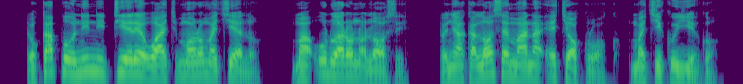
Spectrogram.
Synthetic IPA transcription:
tɔkaponinitjeɾewat͡ʃmɔɾɔmat͡ʃɪɛlɔ̰ | maʔʊdwaɾɔnɔ̰lɔsɪ̰ | tɔɲakalɔsɛmanaʔɛt͡ʃɔkɾwɔ̰k | mat͡ʃekojeɡo

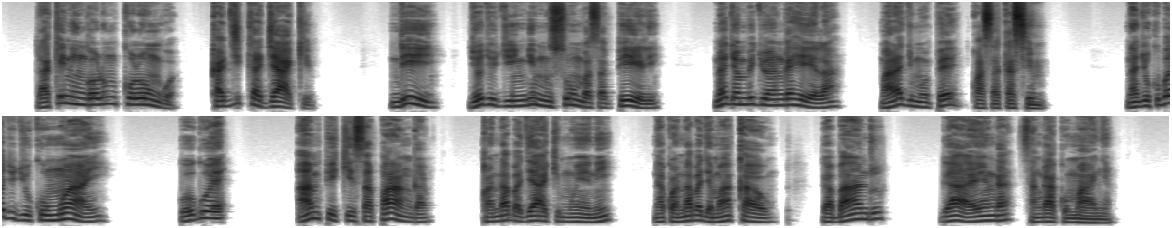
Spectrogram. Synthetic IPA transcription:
lakiniŋɡɔluŋ̩kulɔŋɡwa | kaɟikaɟaki | ndi | ɟɔɟuɟiŋɡimusumbasapili | naɟɔmbiɟuhaŋɡahɛla | malaɟimupɛkwasakasimu | naɟukubaɟuɟukumwai | ɡ̥uɡuɛ | am̩pikisapaŋɡa | kwandabaɟakimwɛni | nakwandabaɟamakau | ɡ̥abandu | ɡahɛŋɡasaŋɡakumaɲa

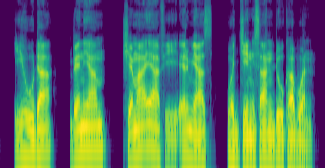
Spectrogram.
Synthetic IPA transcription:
jɪhuːd̪aː | bɛnɪjaːm | ʃɛmaːɛaːfɪɛɾmɪjaːs | wɐd͡ʒːɪnɪsaːnd̪uːkaːbʊʔɐn

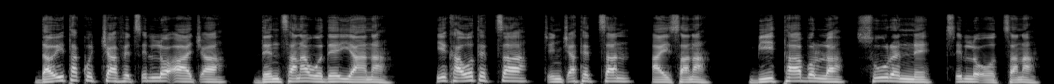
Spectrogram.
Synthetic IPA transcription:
d̪ɐwɪt̪ɐkɔt͡ʃːaːfɛt͡sʼɪlːɔʔaːt͡ʃʼːaː | d̪ɛnt͡sːɐnɐwɔd̪ɛjaːnɐ | ʔɪkɐwɔt̪ɛt͡sːaːt͡ʃʼɪnt͡ʃʼːɐt̪ɛt͡sːɐnʔɐjsɐnɐ | biːt̪ːaːbɔlːɐsuːɾɛnːɛt͡sʼɪlːɔo̞ːt͡sːɐnɐ

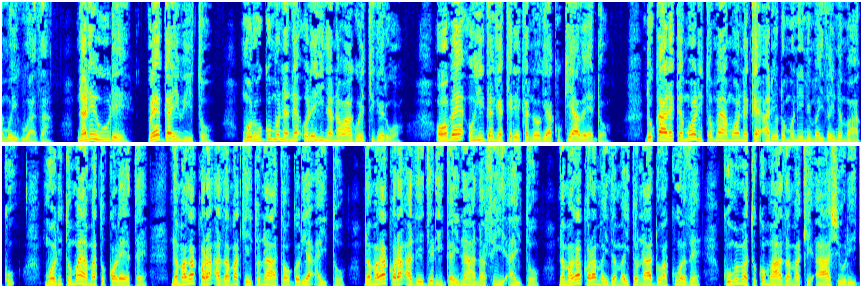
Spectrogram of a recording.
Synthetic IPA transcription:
moiɣuaða | naɾehuɾe | wɛɡaiwiːto | moɾuːɡumonɛnɛʔoɾeɦiɲanawaɣwetiɣeɾwɔ | ɔwɛʔohiːɡaɣjakeɾekaneɾɔɣeakukeawɛːdɔ | dokaːɾɛkɛmɔɾitomajamɔːnɛkɛʔaɾeondomoniːnimaiðɔinemaku | mɔɾitomajamatokɔɾɛtɛ | namaɣakɔɾaʔaðamakiaitonaːtɔːɡɔɾiaʔaito | namaɣakɔɾaʔaðeːd͡ʒeɾiːɡainaːnafiːʔaito | namaɣakɔɾamaiðamaitonaːdoakuɔðɛ | kuːmamatukomaːðamakiʔaːɕoɾiːɡe

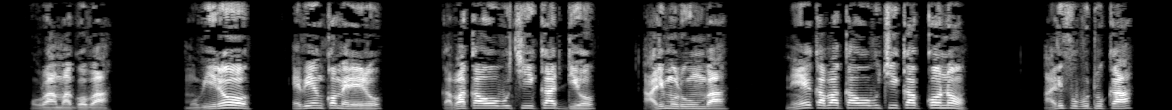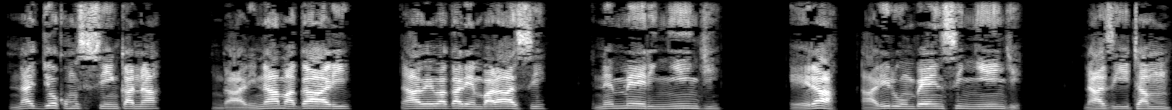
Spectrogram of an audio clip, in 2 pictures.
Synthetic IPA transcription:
o̰lwaːmaɡo̞βa | muβiɾo̞ | e̞βje̞ːŋko̞me̞ɾe̞ɾo̞ | ka̰βakawoβuciːkadjo̞ | a̰limuluːmba | nejekaβakawo̞ːβuciːkakːo̞no̞ | a̰lifuβutuka | naɟːo̞ːkumusi̥siːŋkana | ŋɡaːlinaːmaɡaːli | naːβe̞ːβaɡale̞ːmbalaːsi | ne̞mːe̞ːɾiɲːiːɲɟi | e̞ɾaː | liɾuːmbe̞ːnsiɲːiːɲɟḭ | nazijitamu

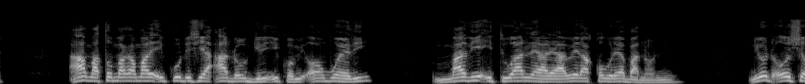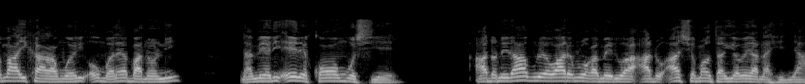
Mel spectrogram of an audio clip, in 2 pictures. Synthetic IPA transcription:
amatomaɣamaɾeikudiɕ̬iaʔandoɡiɾiːkomiʔɔmwɛɾi | maðieʔituanɛɾaɾeaweɾakouɾɛbanɔni | neodoːɕiɔmaɣaikaɣamwɛɾiʔomwɛɾɛbanɔni | nameɛɾiʔeɾekwɔmoɕie | a̰dɔniɾamunɛwaɾemoɾoɣameɾiwaʔadoʔaɕiɔmautaɣiɔweɾanaɦiɲa

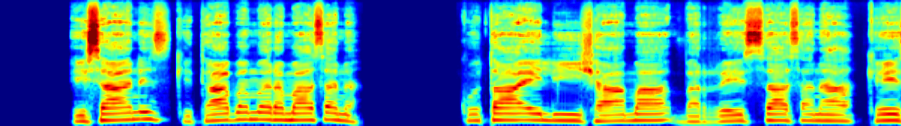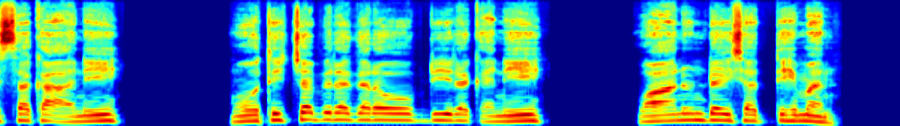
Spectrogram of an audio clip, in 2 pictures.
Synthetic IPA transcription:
ʔɪsaːnɪs̬kɪt̪aːbɐmɐɾɐmaːsɐnɐ | kʊt̪aːɛliːʃaːmaːbɐrːe̞ːsːaːsɐnaːke̞ːsːɐkɐʔɐniː | mo̞ːt̪ɪt͡ʃːɐbɪɾɐɡɐɾɐɔbd̪iːdɐkʼɐniː | waːnhʊnd̪ɐɪsɐt̪ːɪhɪmɐn

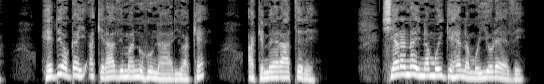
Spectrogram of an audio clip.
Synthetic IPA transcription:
heːdeɔɡaiʔakeɾaːðimanuɦunaːɾiwakɛ | akemɛːɾaːteɾe | ɕiaɾanainamoiɡeɦɛnamoioɾɛːðe

